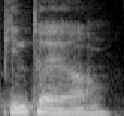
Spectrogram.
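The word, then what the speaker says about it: Winter: 빈터라고 나와 있는데 그 영문으로 따지면 윈터고 독일식 발음이 빈터예요. 근데 거기에 이제 17,500유로가 송금이 된 게 딱 있더라고요.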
